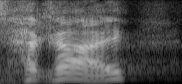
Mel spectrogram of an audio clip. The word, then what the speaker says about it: Haggai: Now, this is Haggai, is how you say this. It's not Haggai, it's Haggai. And actually, it's that H is the actual CH in Hebrew.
